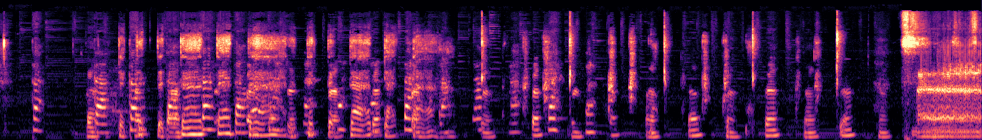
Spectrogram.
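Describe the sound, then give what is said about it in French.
A single voice vocalizes a quick, bouncy wordless end-of-vote jingle in short choppy syllables with a slightly bleating tone, ending abruptly in a brief burst of hiss. “Alors, on va faire la petite musique de fin de vote, c'est ça?”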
